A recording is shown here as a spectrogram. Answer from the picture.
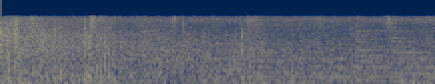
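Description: Thunderstorm sound effect, a rumble of thunder with rain, mixed over a music sting as the weather-news title plays. The storm noise is loudest at the start and eases off, with a few held music notes underneath.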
